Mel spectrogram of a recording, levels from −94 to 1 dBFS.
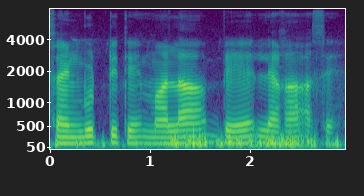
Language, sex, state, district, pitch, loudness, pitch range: Bengali, male, Assam, Hailakandi, 130 Hz, -18 LUFS, 130-140 Hz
